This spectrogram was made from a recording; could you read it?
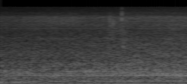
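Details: Homemade refrigerant recovery unit mid-recovery from an air conditioner: steady, even compressor hum with no knocks or surges. Running normally under load.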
